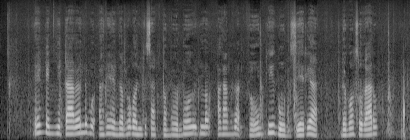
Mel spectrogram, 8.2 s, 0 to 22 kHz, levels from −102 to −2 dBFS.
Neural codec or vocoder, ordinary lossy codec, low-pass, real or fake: codec, 44.1 kHz, 3.4 kbps, Pupu-Codec; none; none; fake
